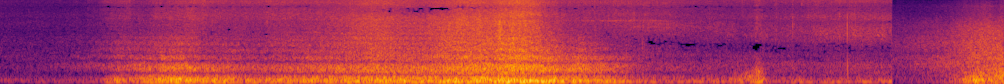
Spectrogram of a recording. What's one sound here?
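A huge burst of fire roars loudly.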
